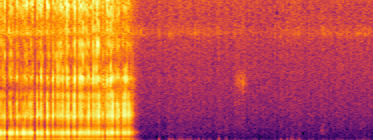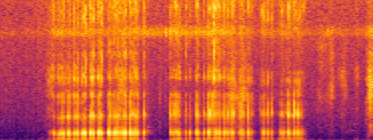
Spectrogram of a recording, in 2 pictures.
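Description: A Pekingese snores in loud, rasping bursts separated by quiet pauses.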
